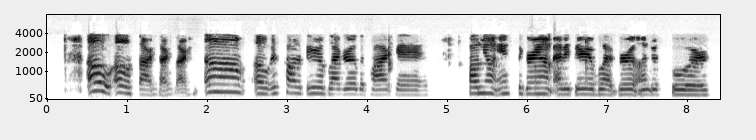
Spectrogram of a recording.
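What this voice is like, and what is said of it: Slight Deep South accent. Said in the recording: “like old country ass... you sound like you are... A little bit. Just shout like a little deep south accent.”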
